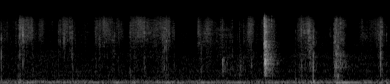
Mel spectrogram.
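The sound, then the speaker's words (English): A deck of cards being shuffled, a run of quick papery riffles and flutters with one sharper snap partway through, no voices over it. “I love that you're shuffling too.”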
